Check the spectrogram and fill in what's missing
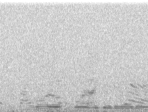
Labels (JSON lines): {"label": "ambient", "recorder": "HydroMoth"}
